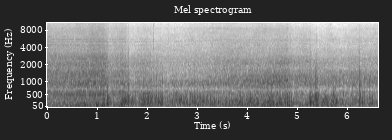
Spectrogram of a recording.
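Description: Airbus A319 jet engines running at taxi power, with wind buffeting the microphone.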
